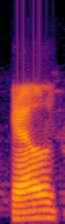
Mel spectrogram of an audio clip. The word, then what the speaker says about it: quelles: Kel. Dan teman-teman ya, ini cara bacanya sama. Kel.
